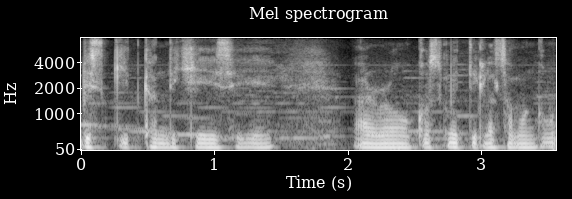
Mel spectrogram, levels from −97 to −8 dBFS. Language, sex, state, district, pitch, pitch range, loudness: Nagamese, male, Nagaland, Dimapur, 105 Hz, 105-110 Hz, -20 LUFS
